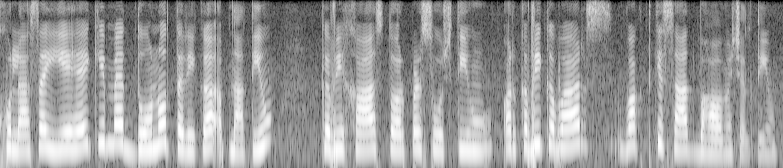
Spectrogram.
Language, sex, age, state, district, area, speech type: Urdu, female, 18-30, Delhi, North East Delhi, urban, spontaneous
